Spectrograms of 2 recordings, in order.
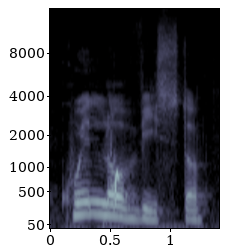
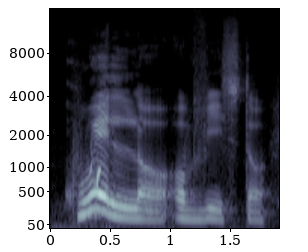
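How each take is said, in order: First: It is said plainly, without contrastive emphasis. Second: It is said with contrastive emphasis on quello. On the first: The speaker calls it wrong. "non posso dire quello ho visto" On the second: The speaker calls it right. "con un'intonazione specifica"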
